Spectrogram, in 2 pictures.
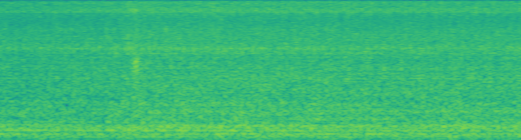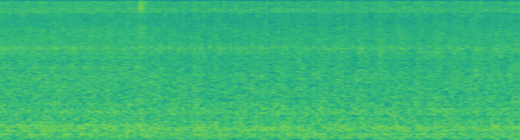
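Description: Engine running with a lumpy, uneven beat under a steady hiss; one cylinder is dead from low compression.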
